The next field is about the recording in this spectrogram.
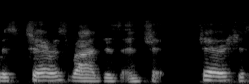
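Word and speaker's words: Kheris: The author's name is Cherish Rogers, but it's spelled K-H-E-R-I-S.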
